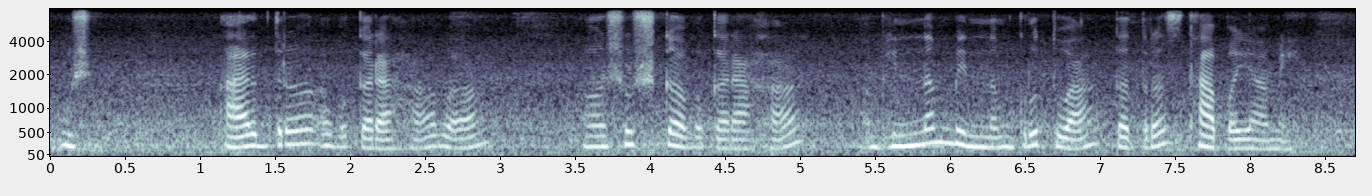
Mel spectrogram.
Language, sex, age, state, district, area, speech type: Sanskrit, female, 30-45, Maharashtra, Nagpur, urban, spontaneous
